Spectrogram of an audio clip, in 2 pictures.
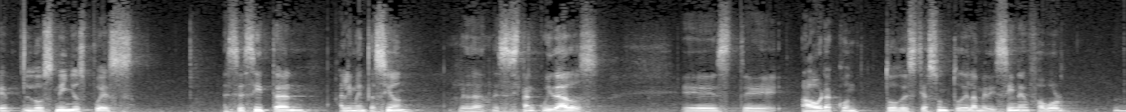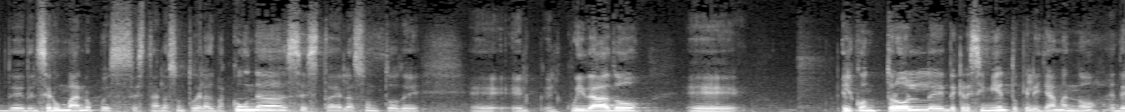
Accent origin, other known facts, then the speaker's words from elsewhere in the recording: Colombia; soy colombiano, soy bibliotecólogo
